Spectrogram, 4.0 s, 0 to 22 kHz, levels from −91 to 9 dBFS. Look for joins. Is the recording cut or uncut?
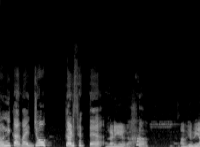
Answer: uncut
